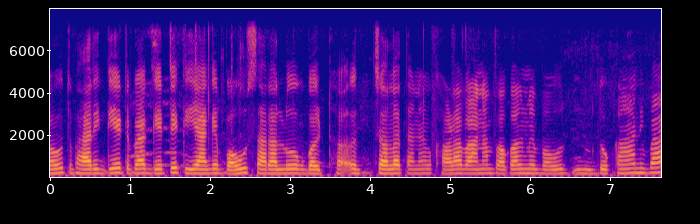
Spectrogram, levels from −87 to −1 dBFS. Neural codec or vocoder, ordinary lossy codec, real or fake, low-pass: none; none; real; 7.2 kHz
